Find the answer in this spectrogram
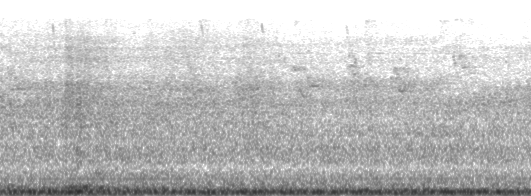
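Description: Freight train cars of a Norfolk Southern trash train rolling away down the track, a steady low rumble of wheels on rail.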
